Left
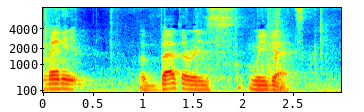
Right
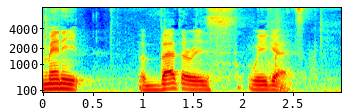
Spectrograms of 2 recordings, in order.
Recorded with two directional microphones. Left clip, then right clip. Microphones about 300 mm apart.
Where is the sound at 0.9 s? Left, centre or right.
Right.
